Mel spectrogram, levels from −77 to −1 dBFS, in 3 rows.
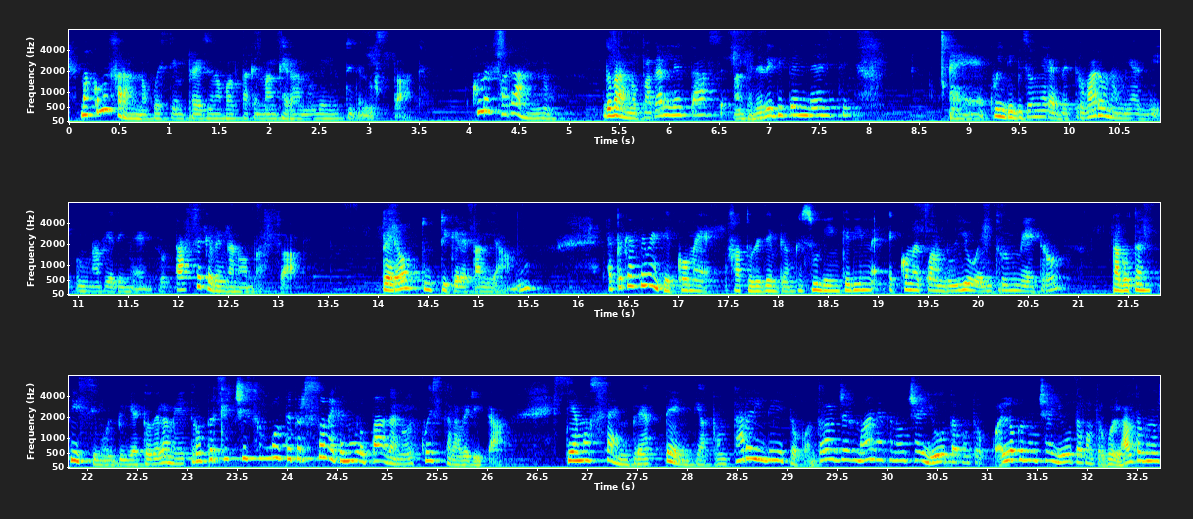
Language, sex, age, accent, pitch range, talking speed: Italian, female, 30-49, native, 150-245 Hz, 185 wpm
